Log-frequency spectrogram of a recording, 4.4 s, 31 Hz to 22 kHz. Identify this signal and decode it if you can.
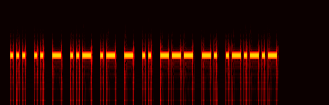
Morse code, heard as a keyed tone, about 28 wpm, 700 Hz. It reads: SITUATION.
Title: Sentences from Top 1200 Words 30wpm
